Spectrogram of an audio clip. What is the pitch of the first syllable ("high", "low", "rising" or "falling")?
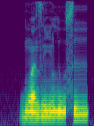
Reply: low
